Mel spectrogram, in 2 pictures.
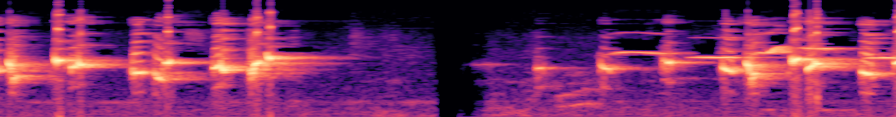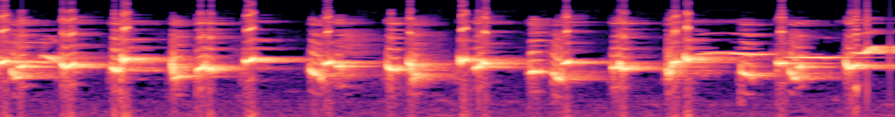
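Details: Sooty-headed bulbul singing vigorously, used as a tutoring and prompting track for caged birds. Bright whistled and chirpy phrases repeat rapidly, with a short pause after about a second and a half before a dense, continuous run of notes resumes.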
